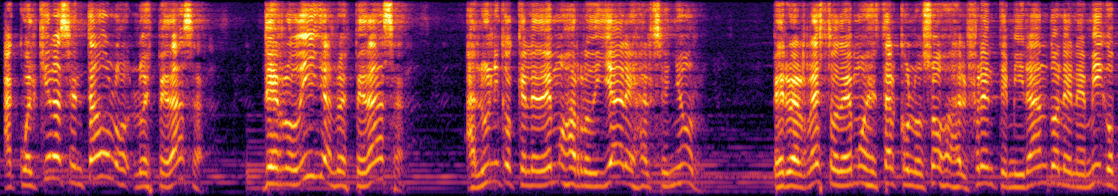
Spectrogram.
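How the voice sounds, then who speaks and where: A man's voice: very high voice, bright, forceful tone. A man preaching a sermon, firing rhetorical questions and calling on the congregation to repeat after him. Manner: preaching with rhetorical questions and call-and-response prompts. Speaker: pastor. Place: church. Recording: distant mic with faint music behind.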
